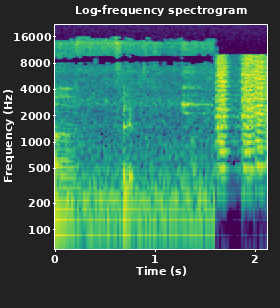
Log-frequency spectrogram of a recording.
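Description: A steady low hum with a brief murmured 'mm' and a short spoken word over it. About one and a half seconds in, the hum cuts off and music starts.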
